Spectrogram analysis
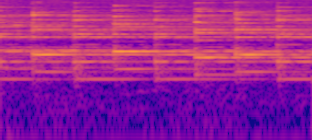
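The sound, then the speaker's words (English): The Exorcist theme plays as a bright, bell-like melody, a short figure of chiming notes repeating in steady pulses about every half second, with no voices over it. “It is the Exorcist theme song.”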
